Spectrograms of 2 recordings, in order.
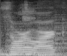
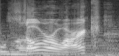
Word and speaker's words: Zoroark: No, it's definitely me mispronouncing it and making it like two syllables instead of three or four.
